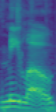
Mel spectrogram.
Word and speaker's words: Milo: With, I think his name is pronounced Milo, the guy that plays Jack on This Is Us.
